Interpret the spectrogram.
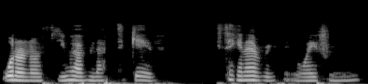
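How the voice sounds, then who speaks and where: A woman's voice: fairly low pitch, little pitch movement, fast talker, no room sound, highs cut off, close to an everyday voice. A woman voicing an anguished, betrayed young man with bitter, pained delivery in a story reading. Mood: bitter, demanding.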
